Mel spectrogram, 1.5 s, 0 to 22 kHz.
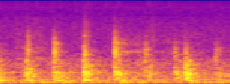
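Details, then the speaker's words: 1983 SpeeCo three-wheeler with Briggs & Stratton 8 hp engine, engine off, clutch/jackshaft area: loose uneven clunks about four or five a second from worn jackshaft bushings; a mounting bolt also feels loose; needs new bushings or jackshaft assembly. "You can hear it. So it needs bushings in there. I'll probably actually end up cutting off these plates here, welding entire new jack shaft assembly."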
